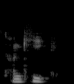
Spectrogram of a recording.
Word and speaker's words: Tonkik: So like Tonka, but it's Tonkik.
